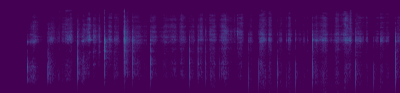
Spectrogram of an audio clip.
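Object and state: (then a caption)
Light wooden bowl scraped with a stick. A small, light-coloured, empty hollow wooden bowl, held in one hand, is stirred and scraped inside with a wooden stick. Quiet, bright, dry scratching comes in a steady run of short strokes and sharp clicks, with almost no low end.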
